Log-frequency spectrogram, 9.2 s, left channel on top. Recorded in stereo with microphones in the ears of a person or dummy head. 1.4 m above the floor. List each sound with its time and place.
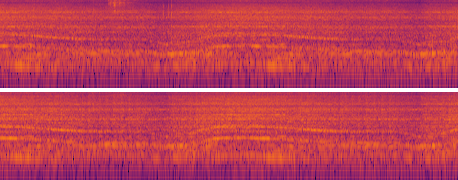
0.0 s an engine running: 65° right (ahead or behind), 1.5 m
2.2 s keys jangling: 50° left (ahead or behind), 1.3 m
